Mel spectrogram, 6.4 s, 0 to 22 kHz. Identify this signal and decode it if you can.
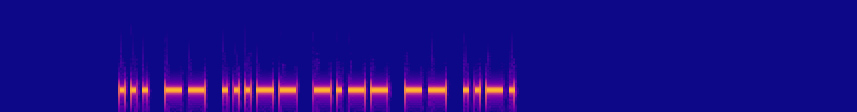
Morse code, heard as a keyed tone, about 28 wpm, 700 Hz. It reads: SM3YMF
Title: DXCC-100 Call Signs - 6 Characters - Repeated 2x - 28wpm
